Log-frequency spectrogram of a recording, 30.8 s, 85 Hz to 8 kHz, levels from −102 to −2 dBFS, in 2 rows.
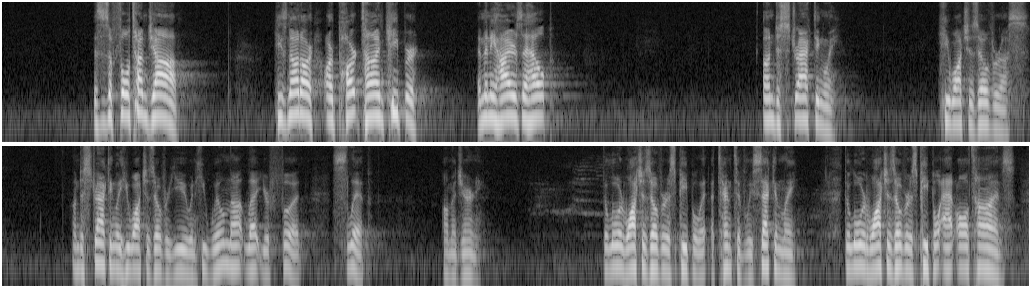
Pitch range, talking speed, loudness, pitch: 145-180 Hz, 110 wpm, -25 LUFS, 155 Hz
